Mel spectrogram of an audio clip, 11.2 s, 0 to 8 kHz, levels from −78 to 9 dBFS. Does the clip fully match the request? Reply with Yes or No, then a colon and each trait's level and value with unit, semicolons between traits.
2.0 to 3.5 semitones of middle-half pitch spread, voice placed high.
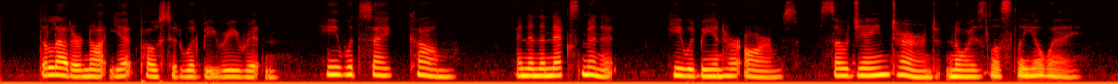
Yes: average, 3.2 semitones; high, 195 Hz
